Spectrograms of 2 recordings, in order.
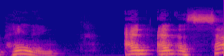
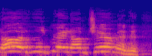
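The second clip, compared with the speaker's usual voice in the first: higher and louder, hammed-up delight; playful fake cheer at the news; mock excited boast; 8 semitones higher, 8 dB louder than usual. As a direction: crow about it like a proud kid. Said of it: "I got home and said".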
